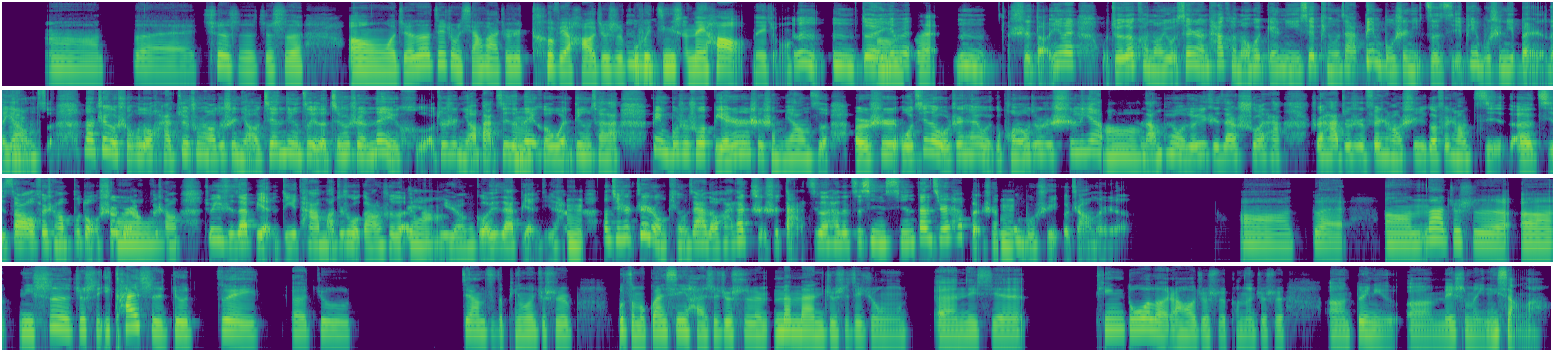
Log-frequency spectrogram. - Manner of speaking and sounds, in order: laughing while speaking: "特别好"
- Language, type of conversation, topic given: Chinese, podcast, 你会如何应对别人对你变化的评价？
